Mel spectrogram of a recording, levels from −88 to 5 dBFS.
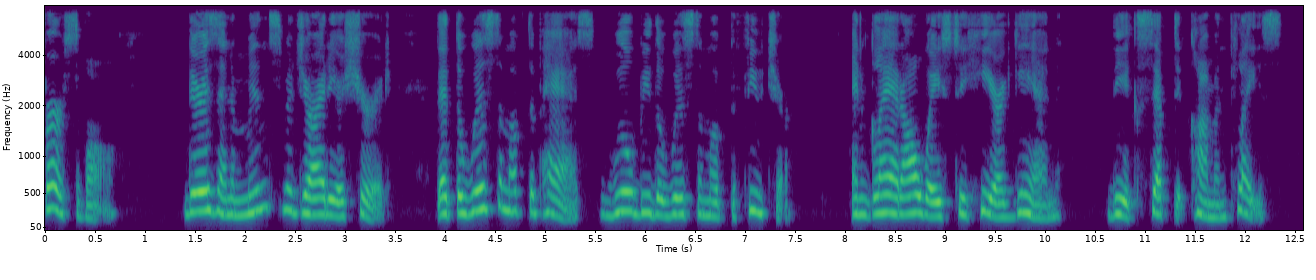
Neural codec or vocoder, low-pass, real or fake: none; 7.2 kHz; real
